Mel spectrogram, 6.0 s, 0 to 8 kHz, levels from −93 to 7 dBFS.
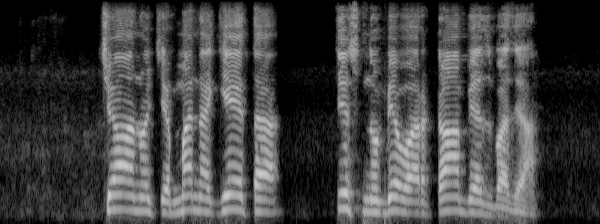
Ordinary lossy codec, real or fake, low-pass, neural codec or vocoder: Opus, 24 kbps; real; 7.2 kHz; none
